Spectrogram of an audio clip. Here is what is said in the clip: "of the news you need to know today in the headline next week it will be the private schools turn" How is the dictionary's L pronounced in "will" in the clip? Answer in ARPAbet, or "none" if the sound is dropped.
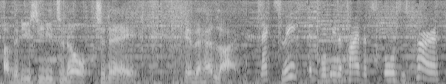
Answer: L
